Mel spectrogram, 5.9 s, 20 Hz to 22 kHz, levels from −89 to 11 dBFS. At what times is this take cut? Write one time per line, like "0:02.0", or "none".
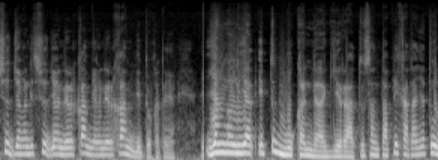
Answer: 0:02.6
